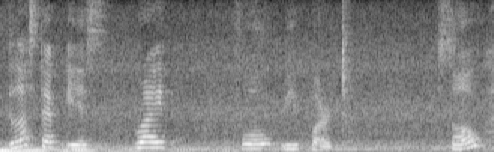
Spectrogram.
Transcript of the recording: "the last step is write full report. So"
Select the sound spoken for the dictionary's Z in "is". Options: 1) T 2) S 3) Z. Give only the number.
2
